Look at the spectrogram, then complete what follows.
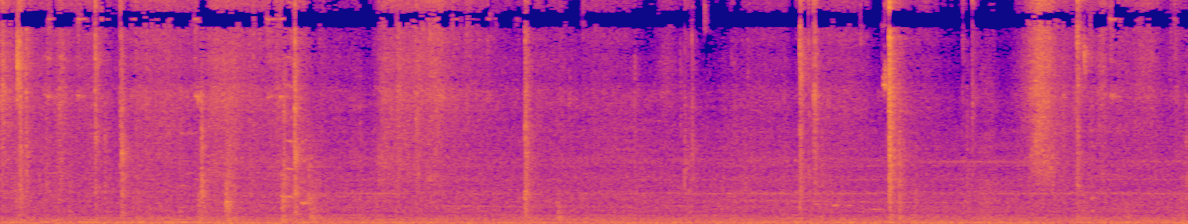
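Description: Melbourne Metro electric suburban train running, heard from inside the carriage: a steady low rumble with scattered sharp clicks and rattles.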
